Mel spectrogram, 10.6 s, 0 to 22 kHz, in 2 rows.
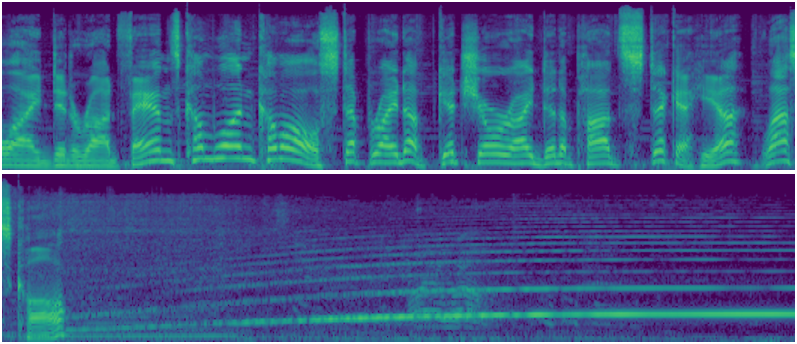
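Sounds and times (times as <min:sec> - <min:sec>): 
speech: 0:00.0 - 0:05.9
civil defense siren wailing in Nome, Alaska: 0:05.6 - 0:10.5.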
